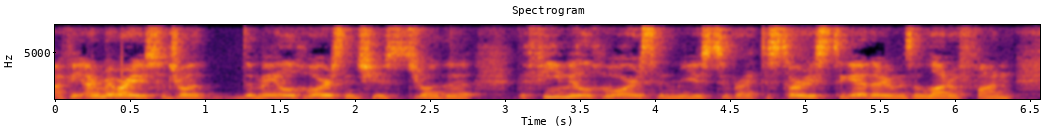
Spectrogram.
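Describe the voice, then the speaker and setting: A woman talks very fast in a flat monotone with a Portuguese accent. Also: medium pitch for a woman, hardly any pauses. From Portugal. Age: 30s. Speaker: children's book author and illustrator. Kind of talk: casual vlog talk. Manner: hesitant, many fillers.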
